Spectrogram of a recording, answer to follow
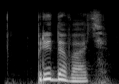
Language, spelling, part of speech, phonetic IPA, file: Russian, придавать, verb, [prʲɪdɐˈvatʲ], Ru-придавать.ogg
- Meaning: 1. to give, to impart; to attach 2. to increase, to strengthen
